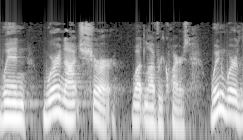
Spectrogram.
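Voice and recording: The pitch shifts by ordinary amounts. The speaker is reading aloud in a natural voice.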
